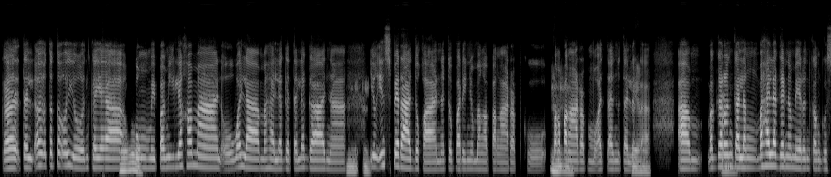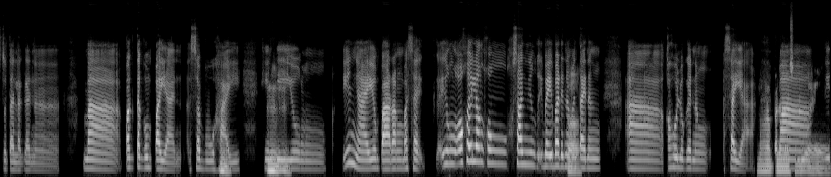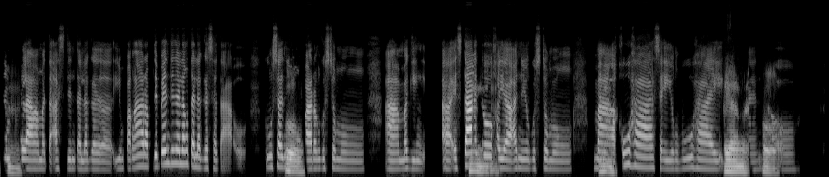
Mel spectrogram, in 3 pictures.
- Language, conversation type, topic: Filipino, unstructured, Ano ang nagbibigay sa’yo ng inspirasyon para magpatuloy?
- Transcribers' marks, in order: tapping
